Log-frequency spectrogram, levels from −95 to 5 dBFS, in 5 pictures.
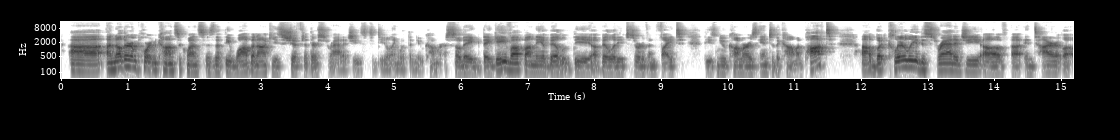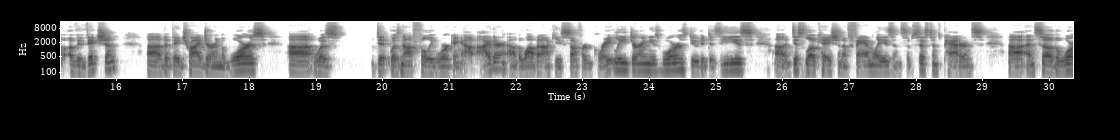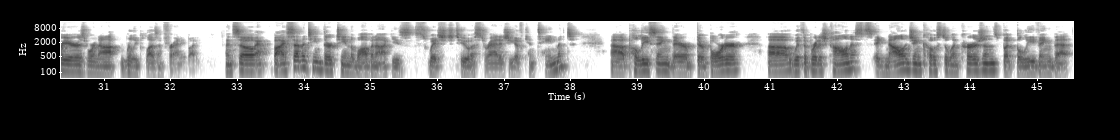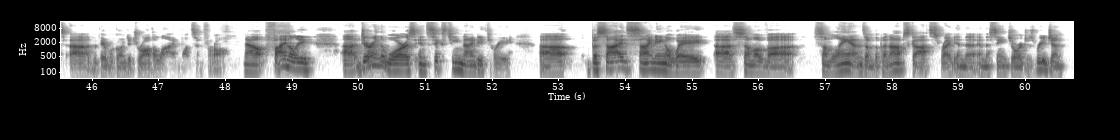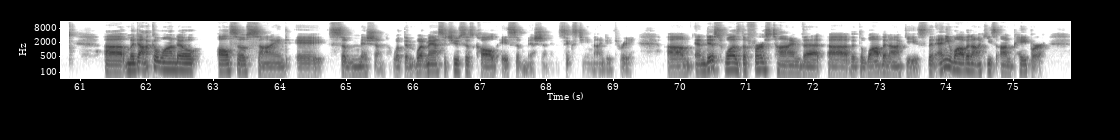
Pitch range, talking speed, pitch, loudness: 95-120 Hz, 155 wpm, 105 Hz, -28 LUFS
